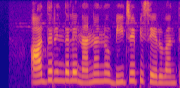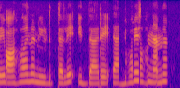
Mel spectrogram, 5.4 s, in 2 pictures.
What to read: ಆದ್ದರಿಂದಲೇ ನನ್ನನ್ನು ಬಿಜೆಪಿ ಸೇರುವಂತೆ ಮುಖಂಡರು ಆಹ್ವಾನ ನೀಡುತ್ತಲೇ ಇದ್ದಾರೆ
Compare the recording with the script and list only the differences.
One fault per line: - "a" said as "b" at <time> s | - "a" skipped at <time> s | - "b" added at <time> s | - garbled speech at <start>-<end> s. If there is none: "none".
- "ಮುಖಂಡರು" skipped at 2.8 s
- garbled speech at 4.4-5.2 s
